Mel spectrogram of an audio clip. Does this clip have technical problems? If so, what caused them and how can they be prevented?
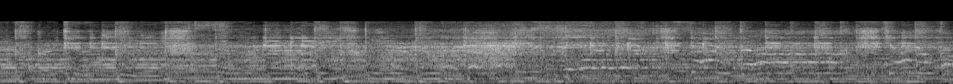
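No, there are no technical faults.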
